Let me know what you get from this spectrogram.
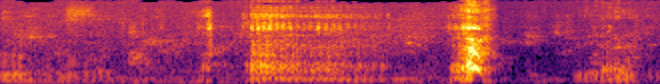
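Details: Mav and Murph, a pair of Shih Tzu dogs, tussling in play. A low grumbling growl is followed by a longer rasping snarl, then a single loud sharp bark and a brief final growl.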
